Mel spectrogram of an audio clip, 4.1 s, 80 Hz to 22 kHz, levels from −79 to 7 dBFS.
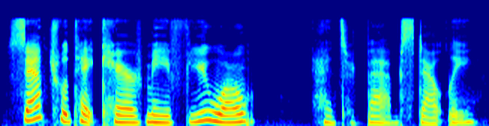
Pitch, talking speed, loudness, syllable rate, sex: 225 Hz, 175 wpm, -19 LUFS, 4.4 syllables/s, female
